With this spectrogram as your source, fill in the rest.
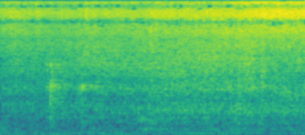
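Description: Onion and tomato sauté in a pan with a loud, steady, close sizzle and occasional faint stirring scrapes.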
